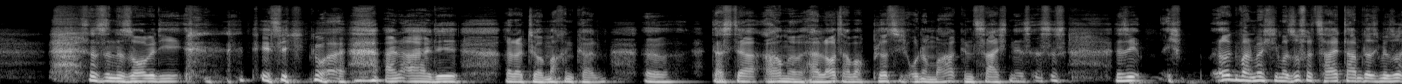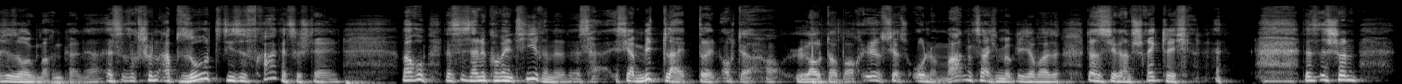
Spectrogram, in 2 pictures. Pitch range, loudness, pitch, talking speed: 120-175 Hz, -20 LUFS, 135 Hz, 165 wpm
